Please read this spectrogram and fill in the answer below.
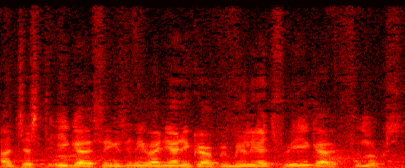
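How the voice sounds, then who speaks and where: Over noticeable background noise, a man with a New Zealand accent talks at a very fast pace, his medium-pitched voice keeping a fairly even intonation. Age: 60s. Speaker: bromeliad grower. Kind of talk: gardening demonstration. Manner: casual, relaxed.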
